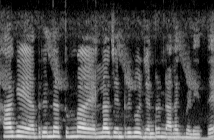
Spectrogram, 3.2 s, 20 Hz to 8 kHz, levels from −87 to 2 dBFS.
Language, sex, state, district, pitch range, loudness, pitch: Kannada, female, Karnataka, Shimoga, 220-245 Hz, -16 LUFS, 235 Hz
